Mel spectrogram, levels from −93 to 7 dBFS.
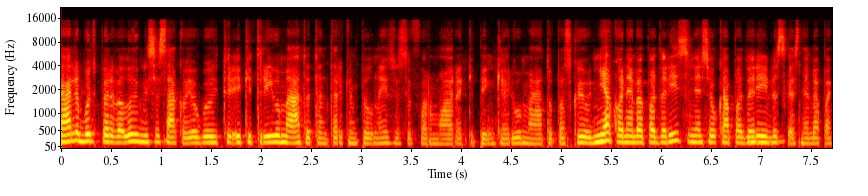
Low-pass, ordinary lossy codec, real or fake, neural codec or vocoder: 14.4 kHz; Opus, 16 kbps; fake; codec, 44.1 kHz, 7.8 kbps, DAC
